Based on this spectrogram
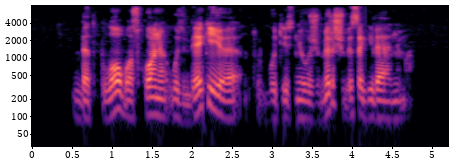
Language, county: Lithuanian, Kaunas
